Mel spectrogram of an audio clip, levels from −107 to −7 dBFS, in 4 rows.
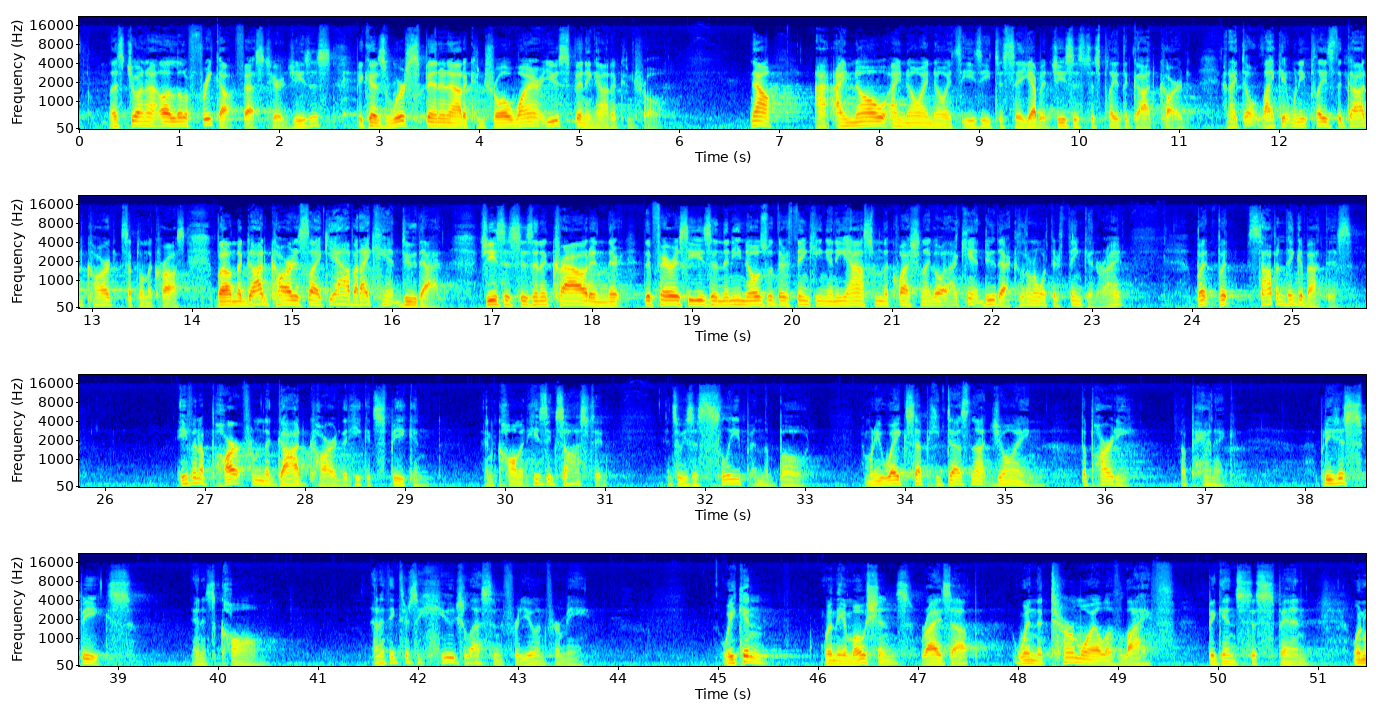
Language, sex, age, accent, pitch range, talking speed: English, male, 50-69, American, 105-140 Hz, 210 wpm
